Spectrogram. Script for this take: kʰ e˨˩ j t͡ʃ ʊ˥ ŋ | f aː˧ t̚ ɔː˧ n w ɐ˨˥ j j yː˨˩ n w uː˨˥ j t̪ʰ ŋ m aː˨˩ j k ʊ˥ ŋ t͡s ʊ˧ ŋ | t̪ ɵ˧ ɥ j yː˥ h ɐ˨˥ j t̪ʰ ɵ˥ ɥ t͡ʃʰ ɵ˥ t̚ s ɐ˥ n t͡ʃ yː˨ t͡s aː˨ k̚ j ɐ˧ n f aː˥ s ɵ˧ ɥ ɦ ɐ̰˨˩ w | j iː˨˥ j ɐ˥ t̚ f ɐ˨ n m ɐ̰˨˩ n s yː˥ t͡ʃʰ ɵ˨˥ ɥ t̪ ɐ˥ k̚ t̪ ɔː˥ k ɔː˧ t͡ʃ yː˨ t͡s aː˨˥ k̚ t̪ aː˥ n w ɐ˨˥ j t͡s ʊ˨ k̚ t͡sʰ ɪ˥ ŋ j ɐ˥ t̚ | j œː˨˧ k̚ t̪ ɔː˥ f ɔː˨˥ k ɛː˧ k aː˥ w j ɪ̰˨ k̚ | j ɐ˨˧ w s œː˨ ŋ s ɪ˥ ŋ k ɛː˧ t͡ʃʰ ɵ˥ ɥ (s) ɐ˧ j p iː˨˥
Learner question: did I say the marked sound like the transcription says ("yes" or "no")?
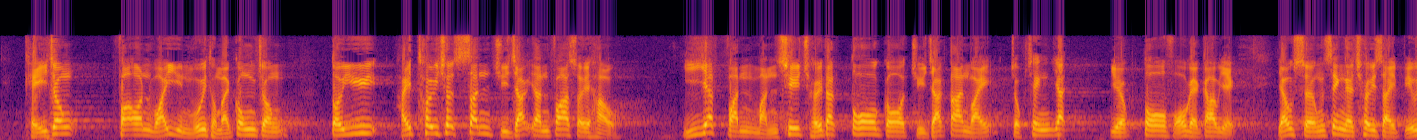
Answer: yes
